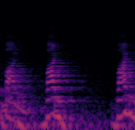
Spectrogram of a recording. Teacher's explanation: দেখো আমি যখন উচ্চারণ করছি বাড়ি বাড়ি বাড়ি, বয়াকাটা বাড়ি, তখন কিন্তু আমাদের জিভ কম্পিত হয় না।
